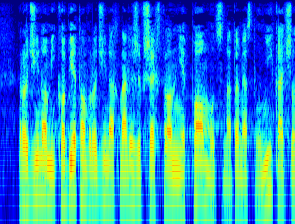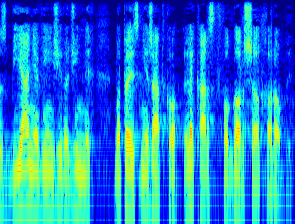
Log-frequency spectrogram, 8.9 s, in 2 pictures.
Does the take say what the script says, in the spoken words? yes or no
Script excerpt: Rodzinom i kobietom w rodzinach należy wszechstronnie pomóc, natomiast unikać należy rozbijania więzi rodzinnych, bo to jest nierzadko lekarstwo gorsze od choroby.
no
